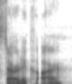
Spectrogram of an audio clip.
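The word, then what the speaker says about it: Sardaukar: jeez okay what is it um okay it's pronounced start a car um for the the uh the warriors in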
